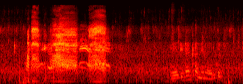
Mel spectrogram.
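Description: Indian ringneck parakeet giving two loud, harsh, honking squawks over about a second and a half, followed by softer, speech-like chattering syllables.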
